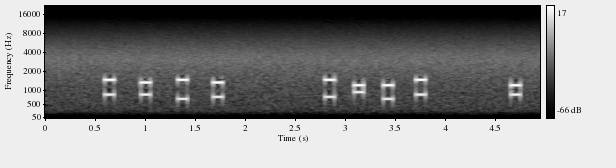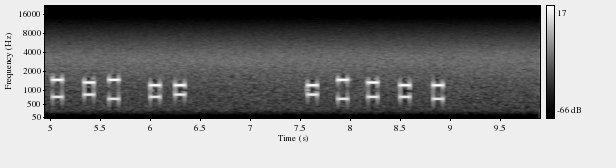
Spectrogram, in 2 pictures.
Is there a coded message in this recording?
Yes: DTMF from 0.6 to 8.9 s, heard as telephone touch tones, dialled by hand, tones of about 100 ms, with a squelch burst at the end. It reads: 9835 6*19 768347 73541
